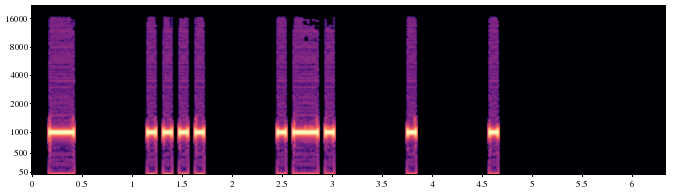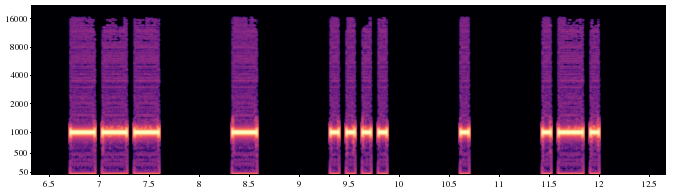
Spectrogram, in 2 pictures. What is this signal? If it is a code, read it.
Morse code, heard as a keyed tone, about 15 wpm, spaced as for 8 wpm, 1000 Hz. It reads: THREE OTHER
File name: 8wpm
